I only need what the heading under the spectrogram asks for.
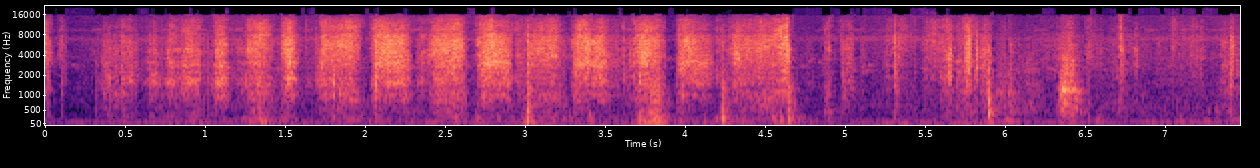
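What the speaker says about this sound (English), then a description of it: "got me a little piece of sandpaper. What I'm gonna do is just go around there." Sandpaper is rubbed by hand around a rusty, dirty part on a Kia/Hyundai V6 engine during timing belt and water pump replacement, giving close, rhythmic scratchy strokes in quick bursts with short pauses between them.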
